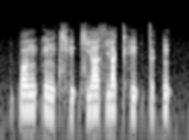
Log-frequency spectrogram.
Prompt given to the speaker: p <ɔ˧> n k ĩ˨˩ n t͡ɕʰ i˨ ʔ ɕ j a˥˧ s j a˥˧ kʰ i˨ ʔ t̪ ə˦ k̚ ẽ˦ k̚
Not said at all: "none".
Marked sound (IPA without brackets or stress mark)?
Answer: ɔ˧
